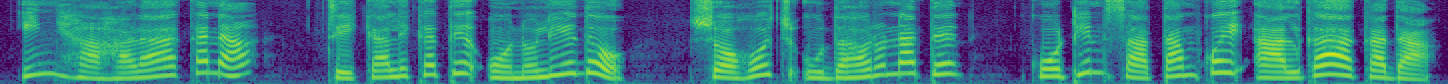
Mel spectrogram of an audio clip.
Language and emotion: Santali, surprised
